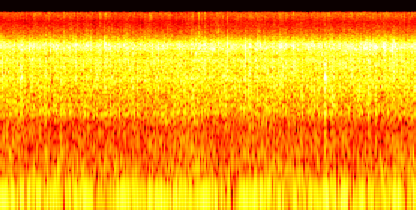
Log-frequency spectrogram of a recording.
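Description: Crickets (kuliglig) frying with onion and kamias in a pan: a steady sizzle.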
